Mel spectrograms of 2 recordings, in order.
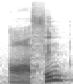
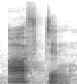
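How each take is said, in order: First: The word is said without a T sound. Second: The word is said with a T sound. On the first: "sometimes there's no T sound" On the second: "sometimes there's that T sound"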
